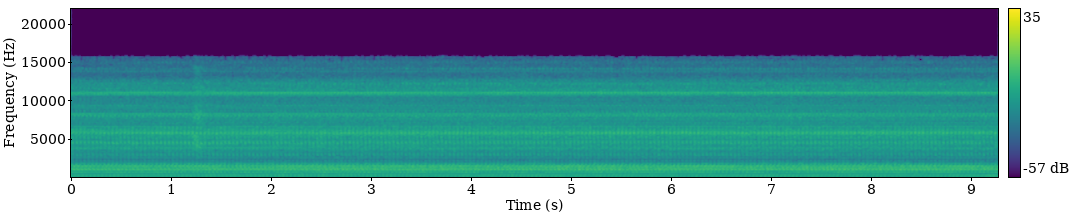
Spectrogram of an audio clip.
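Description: An induction motor running unloaded during an open circuit test gives a steady electrical hum with a constant tone and faint mechanical whir, even and unchanging throughout, with no talk.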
